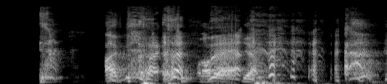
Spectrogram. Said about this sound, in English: It's sniffle edition for a reason, my friend. Except now the coughs are back.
